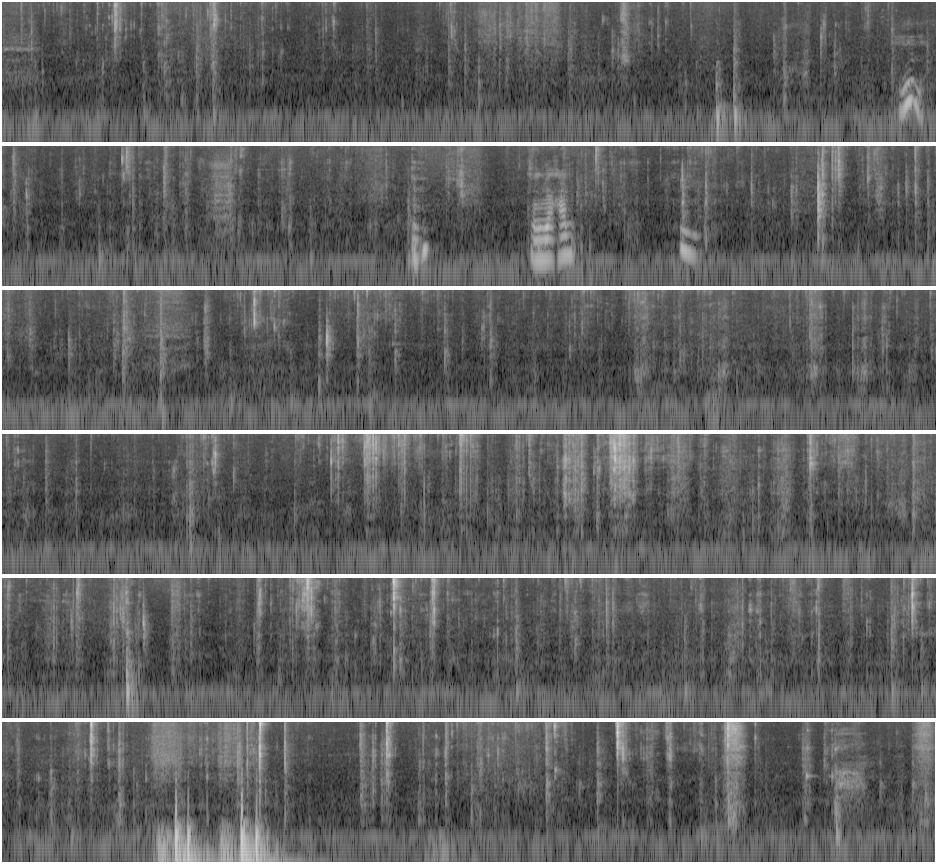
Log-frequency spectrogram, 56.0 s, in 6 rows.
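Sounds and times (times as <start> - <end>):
crunching and chewing food: 0.0 - 56.0
steady low hum: 34.2 - 56.0.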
